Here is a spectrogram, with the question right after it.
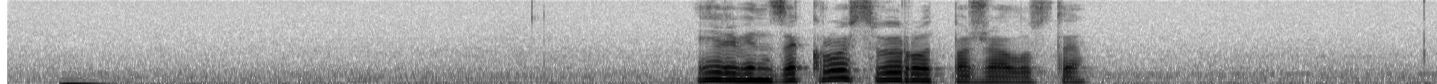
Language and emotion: Russian, angry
